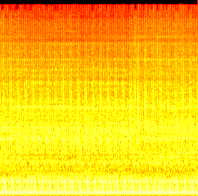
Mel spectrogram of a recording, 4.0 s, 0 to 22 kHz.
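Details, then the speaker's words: Ford Mondeo Mk5 2.0 diesel, 246,000 miles, initial startup after timing chain and tensioner replacement: heavy lumpy chug around three pulses a second at idle; rough idle. "Do you know something? This engine, on initial startup, it was kind of like chugging a bit, like"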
